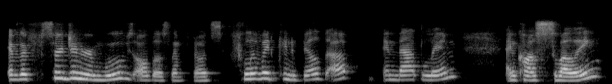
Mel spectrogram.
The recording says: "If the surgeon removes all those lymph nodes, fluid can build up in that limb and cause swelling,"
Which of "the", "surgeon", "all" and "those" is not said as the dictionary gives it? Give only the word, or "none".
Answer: none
